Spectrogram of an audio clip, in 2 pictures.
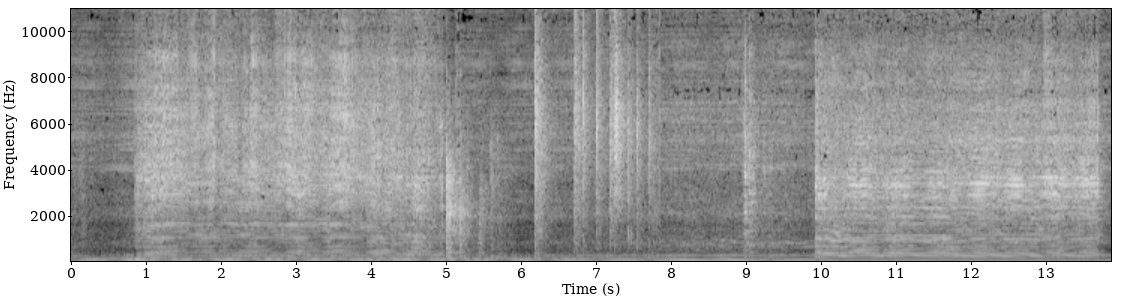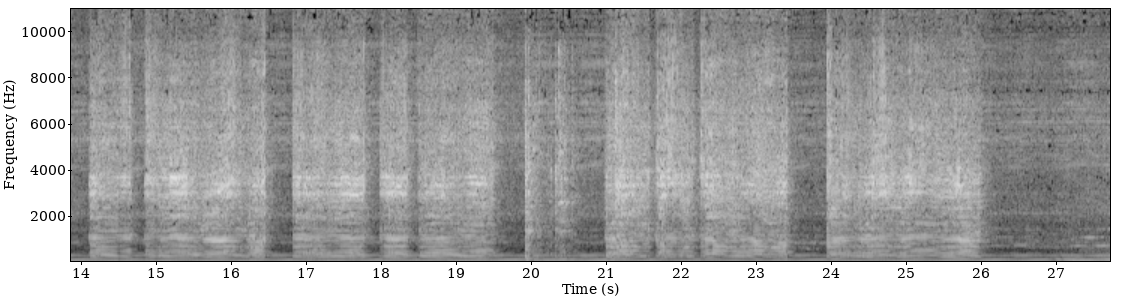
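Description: Small bench grinder motor running with a steady hum while a stone is held against its spinning 5000-grit sanding pad, giving a hissing scrape. The scraping cuts out and back in every second or so as the stone is lifted and pressed again, and stops near the end while the motor keeps running.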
